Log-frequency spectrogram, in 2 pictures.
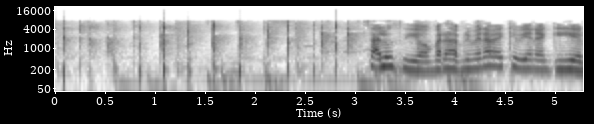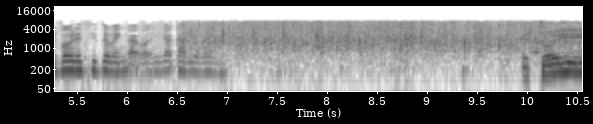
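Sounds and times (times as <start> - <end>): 
applause from a few people: 0.0 - 3.2, 6.5 - 10.5
speech: 3.1 - 7.2, 9.9 - 10.5.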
